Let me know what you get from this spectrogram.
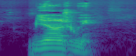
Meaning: well done! way to go! good job! good show!
- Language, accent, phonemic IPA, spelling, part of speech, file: French, France, /bjɛ̃ ʒwe/, bien joué, interjection, LL-Q150 (fra)-bien joué.wav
